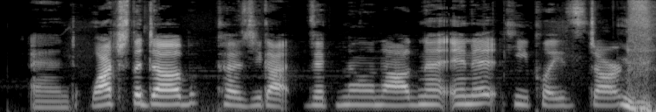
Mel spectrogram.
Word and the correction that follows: Mignogna: Wait, how do you say his name? – It's Vic Mignogna.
